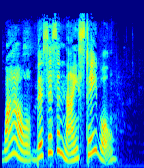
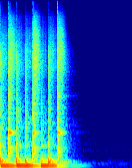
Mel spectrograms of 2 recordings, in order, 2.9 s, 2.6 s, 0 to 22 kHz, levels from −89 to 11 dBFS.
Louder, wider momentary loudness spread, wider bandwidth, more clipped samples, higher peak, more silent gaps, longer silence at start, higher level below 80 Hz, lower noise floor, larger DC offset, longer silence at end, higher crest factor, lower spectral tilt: second, -16 LUFS vs -13 LUFS; about the same, 8 LU vs 8 LU; first, 16 kHz vs 14 kHz; neither; about the same, 0 dBFS vs -2 dBFS; neither; about the same, 0.05 s vs 0 s; second, -66 dBFS vs -14 dBFS; second, -63 dBFS vs -76 dBFS; neither; second, 0.6 s vs 1.3 s; first, 18 dB vs 10 dB; second, -0.5 dB/octave vs -5 dB/octave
